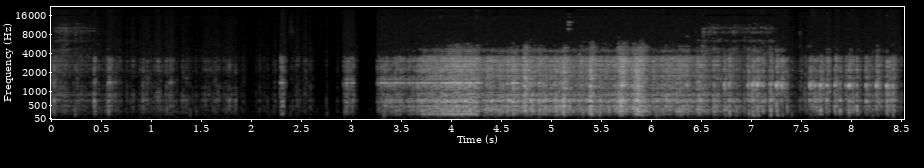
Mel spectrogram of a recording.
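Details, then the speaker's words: Eddystone EC10 receiver, just fully aligned, tuned around 20 MHz indoors without an outside aerial: rough crackling buzz with a faint steady tone buries shortwave reception; indoor interference, not a set fault. "son is rubbish foreign too much interference in here"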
